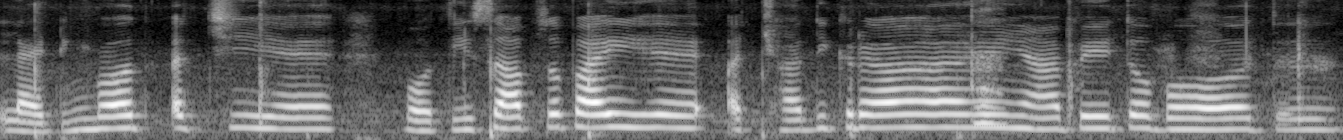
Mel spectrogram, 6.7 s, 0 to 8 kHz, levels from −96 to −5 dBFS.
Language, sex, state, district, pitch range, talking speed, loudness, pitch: Hindi, female, Haryana, Jhajjar, 235-275 Hz, 150 wpm, -17 LUFS, 255 Hz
